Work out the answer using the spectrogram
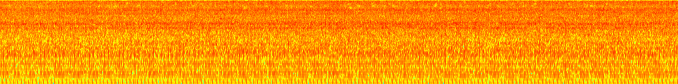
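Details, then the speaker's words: Engine knocking about three times a second over steady running, with gasoline in the crankcase; fuel-diluted oil letting the bearings knock. "You got to hear them knocking it."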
